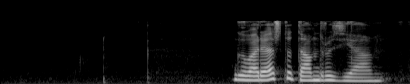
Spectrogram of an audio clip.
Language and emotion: Russian, neutral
